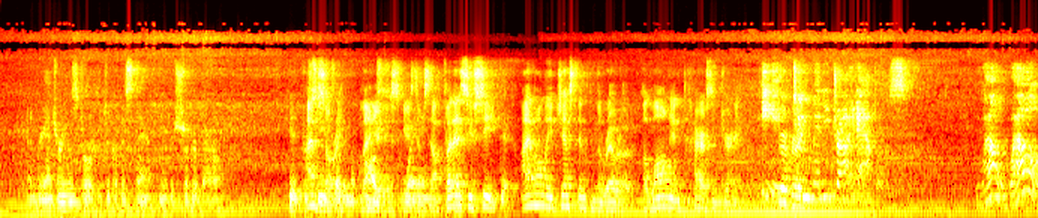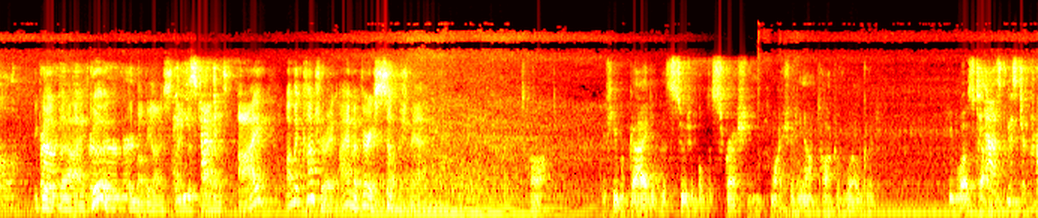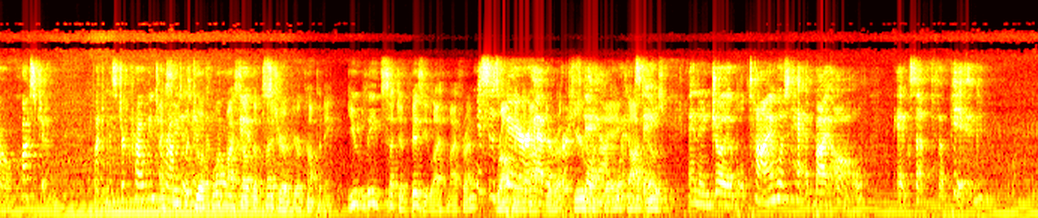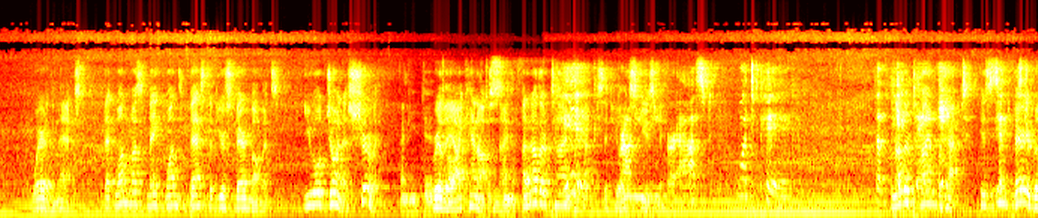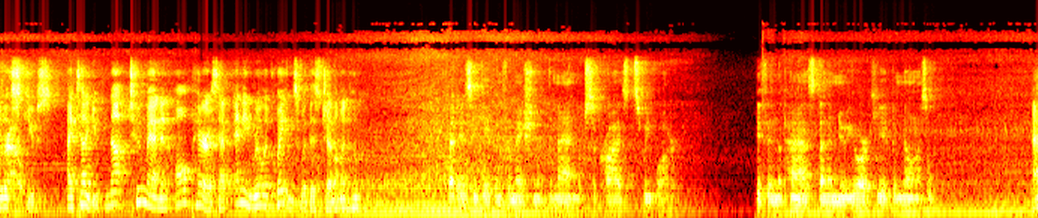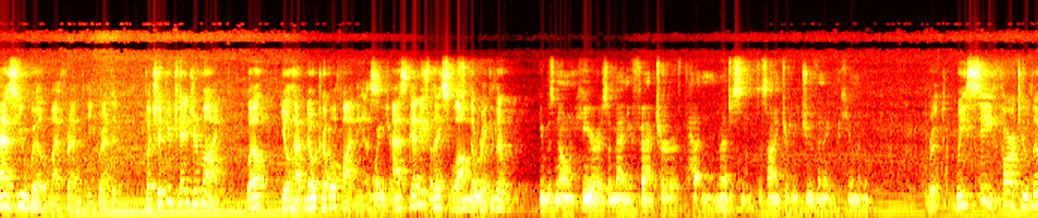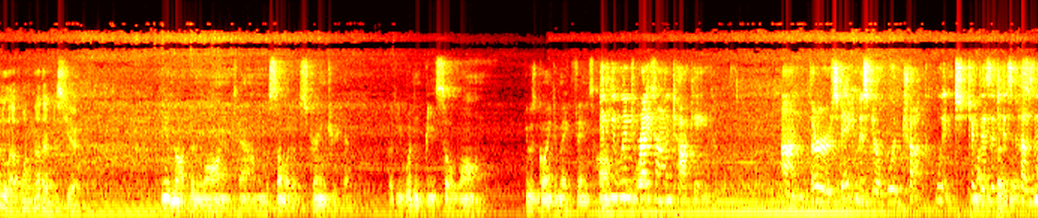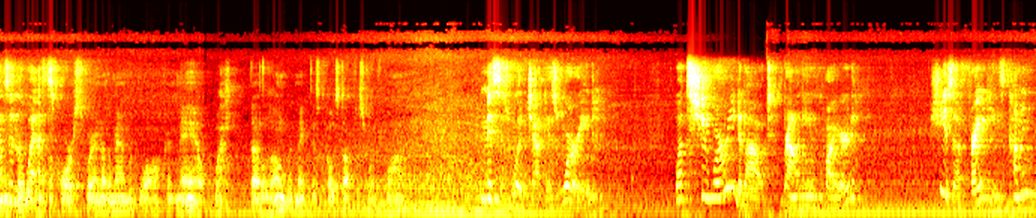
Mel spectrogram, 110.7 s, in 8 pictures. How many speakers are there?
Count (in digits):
3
